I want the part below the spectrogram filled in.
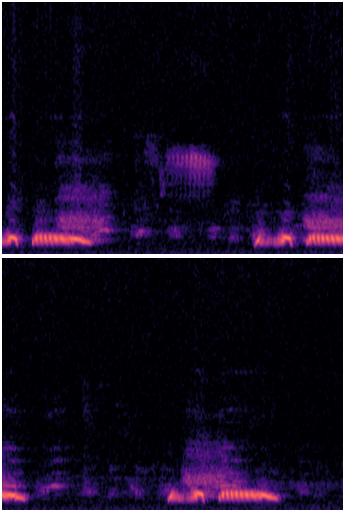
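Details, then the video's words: Trained decoy spotted dove cooing energetically in 'gáy sung' fashion, kích bổi training. Three even phrases, each a short two-part stutter followed by a held low coo, spaced about two seconds apart, with faint hoarse chatter between. "Chim Cu Mồi Gáy Sung"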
